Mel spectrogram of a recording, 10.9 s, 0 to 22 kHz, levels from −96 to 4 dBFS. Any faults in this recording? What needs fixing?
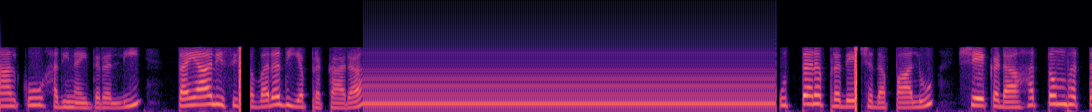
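Bluetooth CVSD headset codec throughout: the speech is band-limited with nothing above 3.8 kHz, fitting a 64 kbit/s CVSD link. Sibilants sound scratchy over granular hiss, and a spectrogram shows an empty band above 3.8 kHz. Prevention: record through a wired or wideband microphone instead of the headset's call profile.

Wireless microphone squelch dropout at 2.35–2.50 s and 8.52–8.61 s: the radio signal faded and the receiver muted for about 105 ms and 50 ms, shown as near-flat waveform gaps edged by hiss. Prevention: keep the transmitter in clear line of sight, with fresh batteries and sensible squelch settings.

System hang loop from 3.63 to 7.75 s: the system froze while the hardware replayed one 20 ms buffer, producing a steady 50 Hz buzz, visible as identical repeating waveform cycles and evenly spaced spectral lines. 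Prevention: fix the driver or system stall so the audio buffer keeps getting refilled.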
